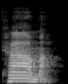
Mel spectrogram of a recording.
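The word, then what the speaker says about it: karma: call it comma comma in boston we don't pronounce our r's comma comma anyways the comma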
